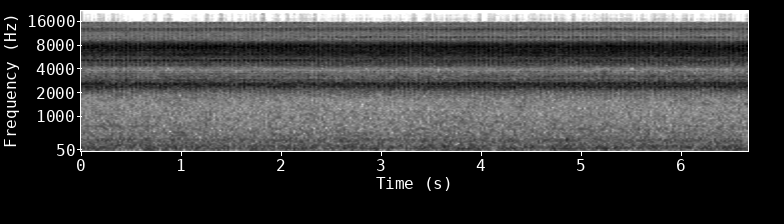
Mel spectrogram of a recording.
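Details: A continuous shrill grasshopper buzz, used as a master recording to teach songbirds. Layered high bands hold steady throughout with a quick, slightly uneven pulse and no other clear sounds.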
